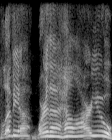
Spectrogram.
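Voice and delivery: shrill, very high shout from a woman. Narrating a scene, voicing a woman calling from the porch: woman shouting. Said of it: "this woman's voice shouting".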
